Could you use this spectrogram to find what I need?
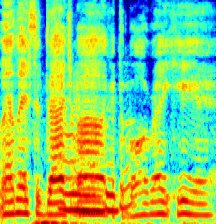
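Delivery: creepy, high-pitched put-on character voice. Re-trying their first fandub line as Sneech holding up a ball, creepy Sneech voice. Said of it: "It makes me sound creepy".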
